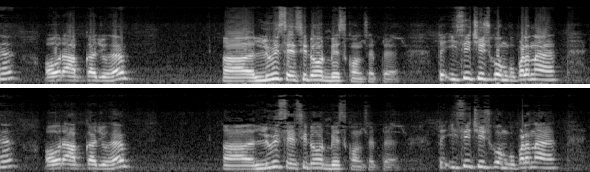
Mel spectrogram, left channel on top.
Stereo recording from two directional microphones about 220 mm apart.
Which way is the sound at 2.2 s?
50° left (ahead or behind).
